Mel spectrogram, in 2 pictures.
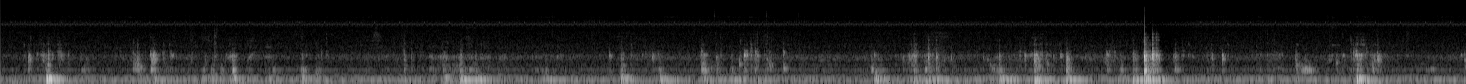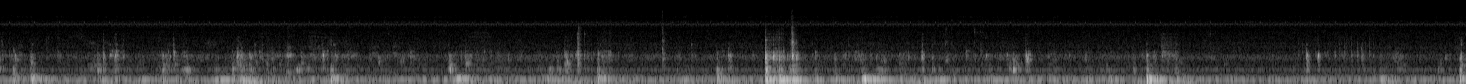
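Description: Small outboard motorboat on the water: a steady low hum with irregular knocks and slaps every second or so.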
